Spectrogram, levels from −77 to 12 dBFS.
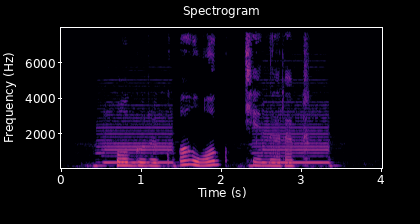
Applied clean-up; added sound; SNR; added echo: none; Telephone; 5 dB; none.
